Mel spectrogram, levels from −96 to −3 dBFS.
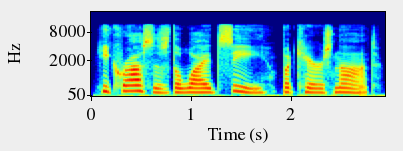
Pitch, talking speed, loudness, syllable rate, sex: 205 Hz, 165 wpm, -19 LUFS, 3.7 syllables/s, female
